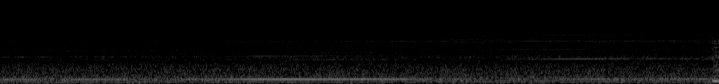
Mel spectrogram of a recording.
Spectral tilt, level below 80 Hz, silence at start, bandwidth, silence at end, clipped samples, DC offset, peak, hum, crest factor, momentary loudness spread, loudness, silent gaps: -7 dB/octave; -70 dBFS; 0 s; 10.5 kHz; 0 s; under 0.1%; under 0.1%; -32 dBFS; none; 18 dB; 6 LU; -51 LUFS; none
